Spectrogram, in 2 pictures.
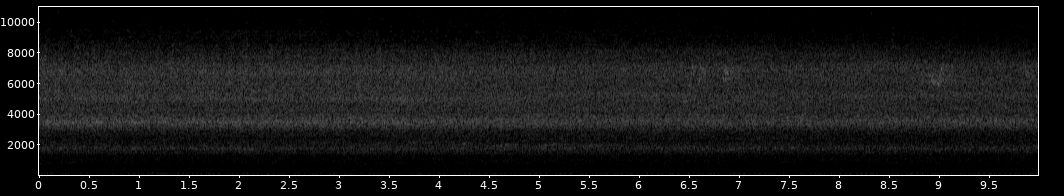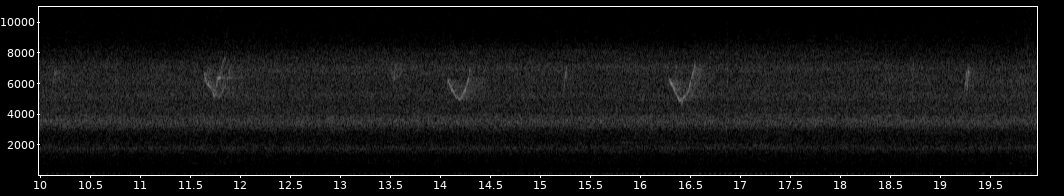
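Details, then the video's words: Cicadas drone steadily while Niko snoozes: an unbroken, even buzz with a high hiss above it and a few brief, faint chirps near the end, over a soft low rumble in the background. "Snoozing To The Sound Of CICADAS!!"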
